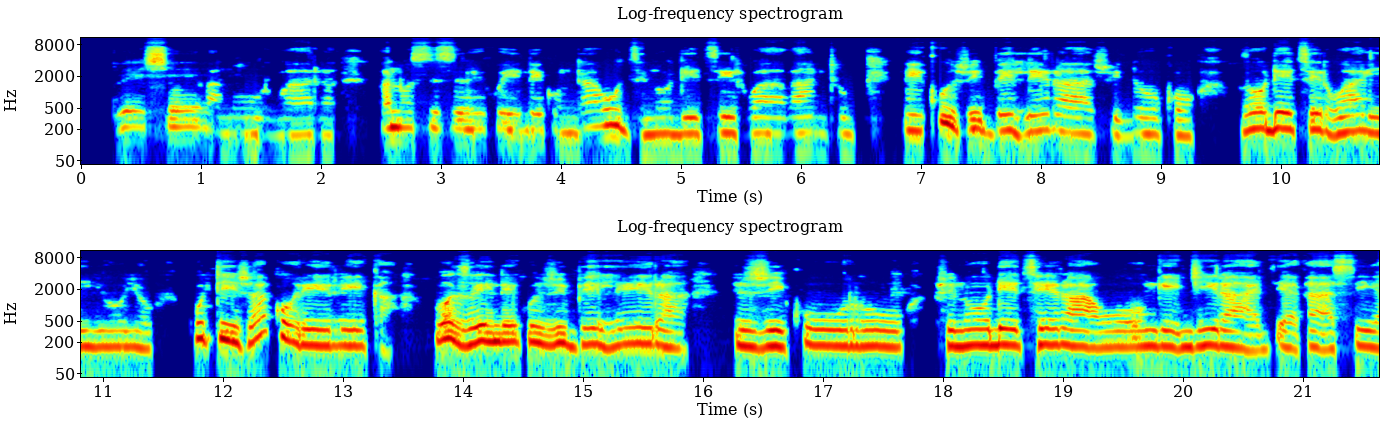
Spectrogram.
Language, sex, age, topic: Ndau, female, 25-35, health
